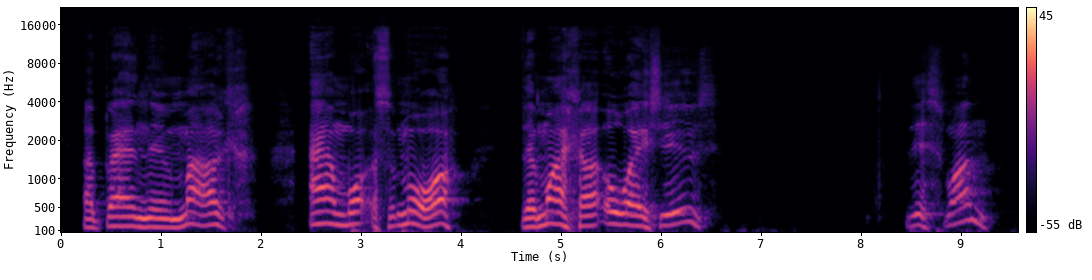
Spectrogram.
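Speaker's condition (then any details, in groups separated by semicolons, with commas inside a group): ALS; peculiar voice, speech very difficult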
